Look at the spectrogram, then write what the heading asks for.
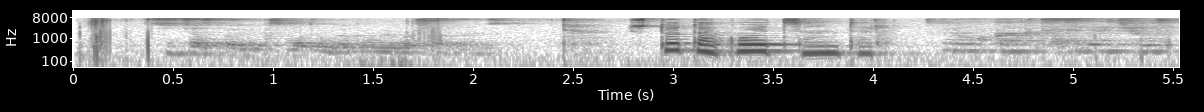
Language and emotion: Russian, neutral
